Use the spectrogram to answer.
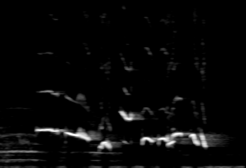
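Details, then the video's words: Oriental magpie-robin lure song to make a hard-to-start magpie-robin sing: a long high whistle gliding down into a rapid sequence of rolling, rising and falling whistled notes. "SEKALI PANCING KACER SUSAH BUNYI LANGSUNG ON IKUT GACOR"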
